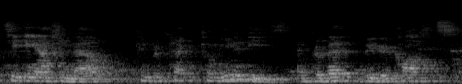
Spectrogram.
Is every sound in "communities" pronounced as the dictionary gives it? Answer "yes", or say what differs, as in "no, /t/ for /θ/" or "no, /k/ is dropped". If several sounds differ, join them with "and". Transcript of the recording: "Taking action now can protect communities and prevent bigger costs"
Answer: yes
